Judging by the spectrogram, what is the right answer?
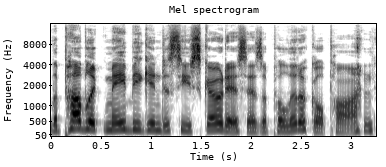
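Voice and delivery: words spoken through stifled, suppressed laughter. Reading a report aloud and repeating a line, holding back laughter. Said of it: "I can't say this without laughing".

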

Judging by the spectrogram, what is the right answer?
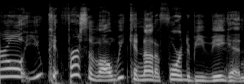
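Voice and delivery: normal talking voice

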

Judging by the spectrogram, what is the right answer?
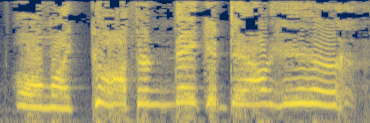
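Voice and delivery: very high, very slow, drawn-out scream. Retelling how a kid shouted up a canyon: imitating a kid screaming. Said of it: "screams up the canyon for everybody to hear".

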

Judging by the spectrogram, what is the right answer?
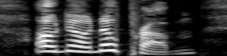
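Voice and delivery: very gentle, easygoing voice. Retelling how a man answered another guy's challenge, imitating a gentle reply. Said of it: "in a very gentle way".

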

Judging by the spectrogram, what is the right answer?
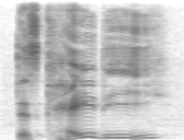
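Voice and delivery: voice cracking. A speaker starts asking someone a question, voice cracking mid-question. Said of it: "my voice cracked".

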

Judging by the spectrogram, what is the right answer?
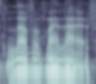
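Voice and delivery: put-on grave, reverent tone, very low and hushed. Retelling how a character in a film answered a question, mimicking a solemn answer. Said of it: "very solemnly goes".

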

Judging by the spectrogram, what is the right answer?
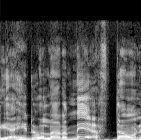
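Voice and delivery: very high-pitched, probing, fishing tone. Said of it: "He talked like this".

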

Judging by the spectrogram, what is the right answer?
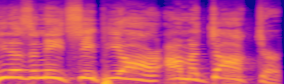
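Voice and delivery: play-acted angry snap, voice pitched way up. Retelling how a man tending to a guy snapped back at a shouting bystander: mock-angry snap. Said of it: "snaps back at Soto".

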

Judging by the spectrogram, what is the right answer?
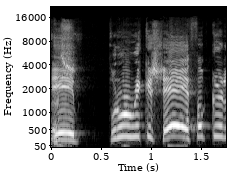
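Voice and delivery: very high put-on East Los Angeles accent. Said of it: "that's, like, all my accents for, like... East Los".

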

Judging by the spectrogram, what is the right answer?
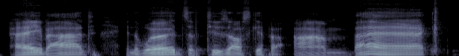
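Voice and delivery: loud, bad put-on American accent. Guest greeting the host as he comes on, in a bad American accent. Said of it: "Sorry for the bad American accent".

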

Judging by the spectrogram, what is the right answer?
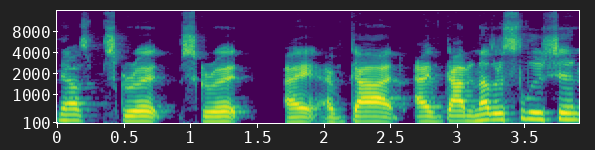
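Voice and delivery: normal talking voice

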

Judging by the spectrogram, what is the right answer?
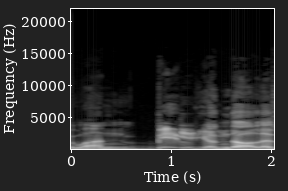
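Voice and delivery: over-the-top grand, milked, exaggerated delivery. Naming a billion-dollar figure after being asked to say it that way: pinky in mouth, over-the-top delivery. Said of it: "I will put my pinky in my mouth and say".

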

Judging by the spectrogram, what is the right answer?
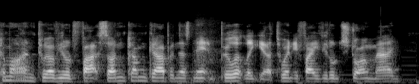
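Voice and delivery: mock shouting. Retelling a movie scene where a man pulls a net: imitating a shout. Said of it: "he shouts".

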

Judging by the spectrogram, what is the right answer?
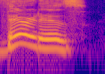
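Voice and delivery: shrill, very high, loud hollered call, stress on there. Recreating a shout heard on a Periscope stream: retelling a shout. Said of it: "he was the guy shouting".

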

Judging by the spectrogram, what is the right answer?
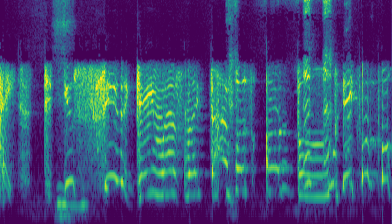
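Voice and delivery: put-on animated voice, very high, swooping, full of life. Imitating a presenter chatting about last night's game: imitating an animated, colorful voice. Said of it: "with a completely animated voice full of color".

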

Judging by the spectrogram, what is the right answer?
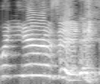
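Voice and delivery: slow, high, loud yelling.

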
